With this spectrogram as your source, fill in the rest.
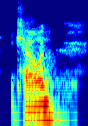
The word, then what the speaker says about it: McKeown: I think that's how you pronounce his name, McKeown.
